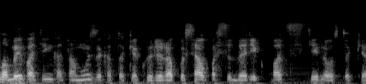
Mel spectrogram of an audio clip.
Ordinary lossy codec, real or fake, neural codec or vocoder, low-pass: MP3, 32 kbps; real; none; 7.2 kHz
